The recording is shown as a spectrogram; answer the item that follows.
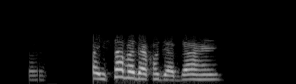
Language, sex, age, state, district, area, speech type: Hindi, female, 45-60, Uttar Pradesh, Hardoi, rural, conversation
